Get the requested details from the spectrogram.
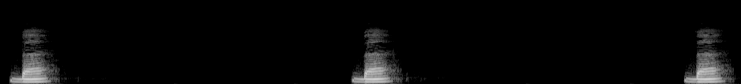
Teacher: Huruf ba keluar dari tempat pertemuan antara bibir bawah dengan bibir atas dan kondisi lidah dalam keadaan normal.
